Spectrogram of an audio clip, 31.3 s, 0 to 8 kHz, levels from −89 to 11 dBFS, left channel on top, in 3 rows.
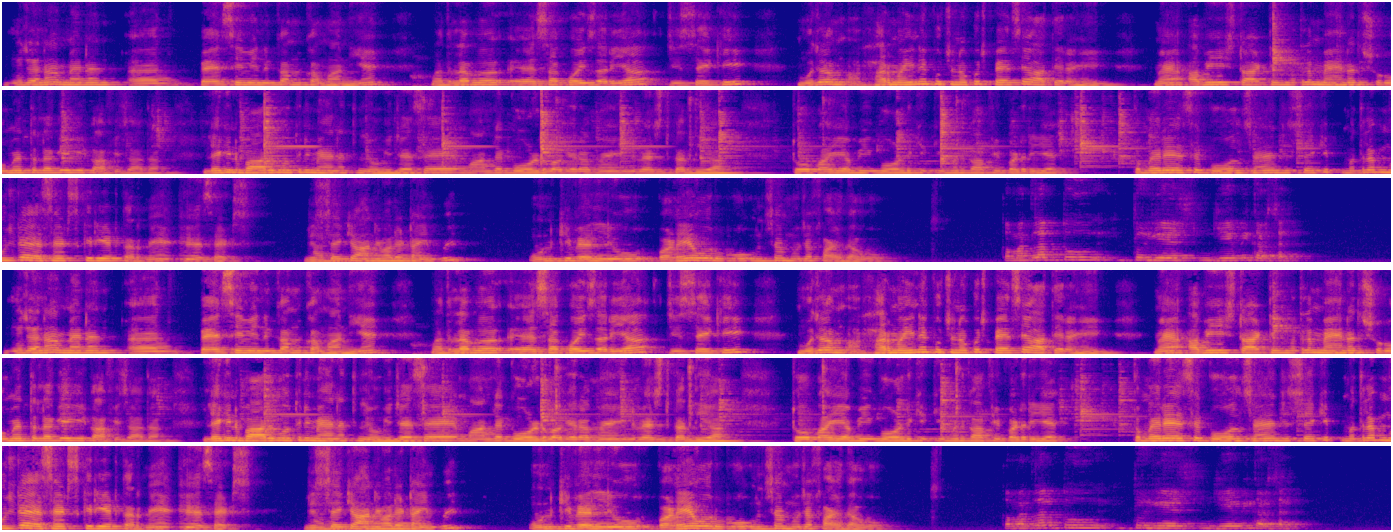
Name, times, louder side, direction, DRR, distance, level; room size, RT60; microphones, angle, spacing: voice 1, 0.0-2.9 3.2-5.7 6.0-8.4 8.6-16.0 16.3-18.4 18.9-22.7 23.1-24.3 24.8-27.5, right 3 dB, 35° right, 0.5 m, -21 dB
sound 1, 9.5-10.2 10.6-11.7 12.2-12.8 13.1-16.7 17.0-18.0 18.3-19.4 19.7-20.3, left 3 dB, 25° left, 1.3 m, -34 dB
sound 2, 13.5-13.8 14.5-14.7 15.5-15.7 16.5-16.7 17.5-17.7, right 12 dB, 90° right, 1.1 m, -39 dB
voice 2, 28.3-30.5, equal, 55° left, 3.7 m, -33 dB
12.5 x 9.0 x 7.4 m
head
